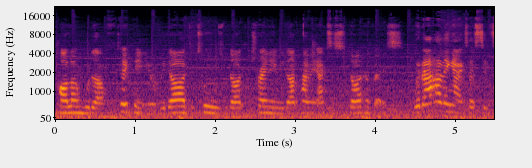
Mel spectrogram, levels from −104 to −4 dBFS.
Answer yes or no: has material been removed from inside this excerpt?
no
